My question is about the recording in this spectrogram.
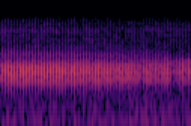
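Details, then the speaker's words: Solar-charged pulse motor: fast, even buzzing pulse with steady mid-pitched hum, nothing irregular; normal running. "okay that's what it sounds like just running"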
